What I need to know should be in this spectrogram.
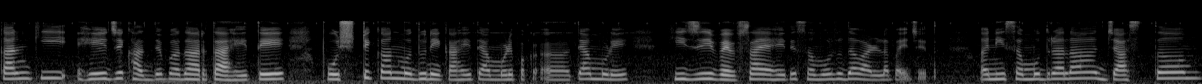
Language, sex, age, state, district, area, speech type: Marathi, female, 18-30, Maharashtra, Akola, rural, spontaneous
